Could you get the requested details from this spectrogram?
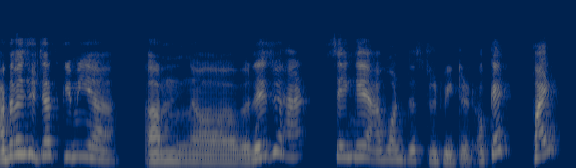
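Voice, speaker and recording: A woman's fairly high, bright, sharp voice with very wide pitch swings. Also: moderate pace. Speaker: compensation trainer. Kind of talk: online lecture. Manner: hesitant with fillers.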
